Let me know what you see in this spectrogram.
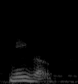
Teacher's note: But when you just go Nevo, then when it's just by itself, and now it's like the long O sound and not the oo sound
